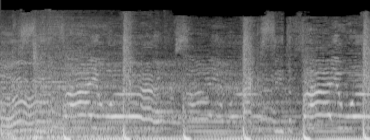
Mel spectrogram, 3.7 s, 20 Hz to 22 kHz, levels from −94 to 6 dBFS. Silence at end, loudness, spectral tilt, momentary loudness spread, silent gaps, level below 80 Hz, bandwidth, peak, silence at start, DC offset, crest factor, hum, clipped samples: 0 s; -15 LUFS; -5 dB/octave; 6 LU; none; -18 dBFS; 16 kHz; 0 dBFS; 0 s; under 0.1%; 12 dB; none; under 0.1%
